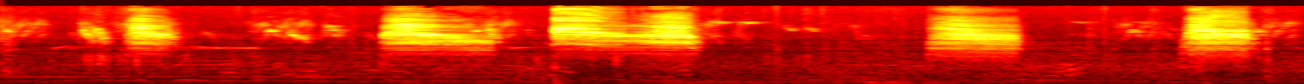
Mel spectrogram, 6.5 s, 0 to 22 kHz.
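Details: In a Hamburg allotment garden on 28 May 2012, juvenile starlings call for food as parents feed them; loud wheezy, scratchy bursts recur every second or so, interspersed with quieter twitters.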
